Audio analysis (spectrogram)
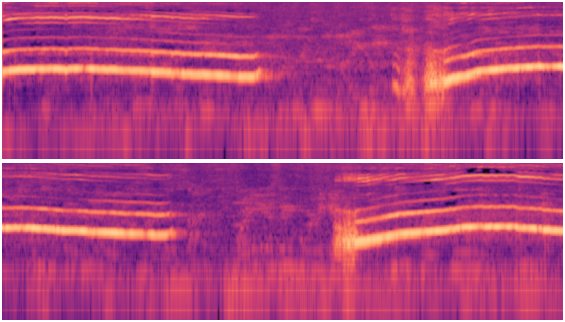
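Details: Miniature Schnauzer singing in three long, clear howls, each rising sharply at the start then holding a steady tone for about two seconds before falling off, with short breaths and background noise between.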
